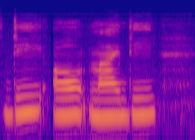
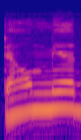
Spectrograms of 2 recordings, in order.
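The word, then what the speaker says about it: DALLMYD: Oh, DL, at first I didn't know how to say it, the name of his channel. It's D All My D. And for a long time I was like, Dalmid, or I didn't get how, until somebody said it on his channel. I was like, oh my gosh, that's how you say it.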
